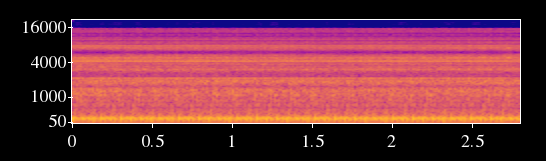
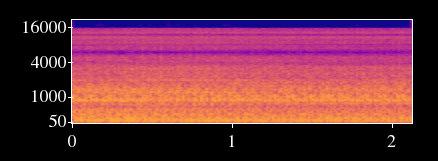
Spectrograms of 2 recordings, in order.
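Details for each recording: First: 6.2L Cummins with throttle-linked exhaust brake, heard from cab: steady loud deep jet-like roar with even pulse, no misses or rattles; exhaust brake working normally with strong braking, though switch is intermittent and wires are unsoldered. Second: 6.2L Cummins diesel with exhaust brake fitted: steady, even diesel clatter idling slightly high, guessed at about 1000 rpm with no tachometer. No misses or knocks. High idle speed.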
